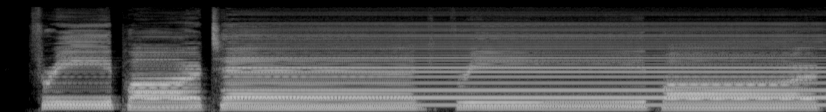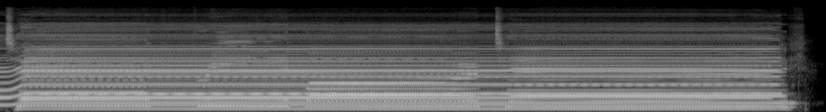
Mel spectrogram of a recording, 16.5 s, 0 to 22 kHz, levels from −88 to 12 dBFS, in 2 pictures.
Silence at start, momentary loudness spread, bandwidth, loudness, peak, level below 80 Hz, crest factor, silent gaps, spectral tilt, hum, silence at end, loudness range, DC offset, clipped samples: 0.35 s; 4 LU; 15 kHz; -17 LUFS; -2 dBFS; -64 dBFS; 14 dB; none; -5.5 dB/octave; none; 0.3 s; 2 LU; under 0.1%; under 0.1%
